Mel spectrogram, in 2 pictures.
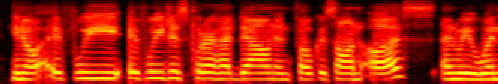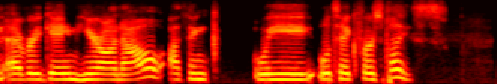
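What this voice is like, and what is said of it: American accent. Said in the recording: “we can obviously tell from your accent and, you know, you are American”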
